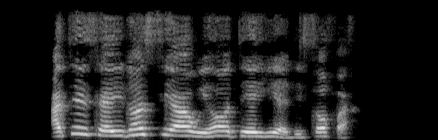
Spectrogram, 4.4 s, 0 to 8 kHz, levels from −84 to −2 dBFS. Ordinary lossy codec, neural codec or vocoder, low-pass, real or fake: AAC, 32 kbps; codec, 16 kHz in and 24 kHz out, 1 kbps, XY-Tokenizer; 7.2 kHz; fake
